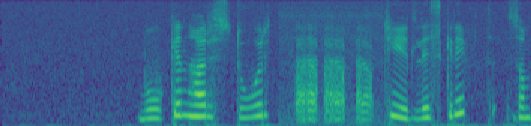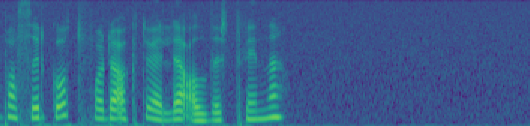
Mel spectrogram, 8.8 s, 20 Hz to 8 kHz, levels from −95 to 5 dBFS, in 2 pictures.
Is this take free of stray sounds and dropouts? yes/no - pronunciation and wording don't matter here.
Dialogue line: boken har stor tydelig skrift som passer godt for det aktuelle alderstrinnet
no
